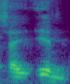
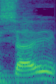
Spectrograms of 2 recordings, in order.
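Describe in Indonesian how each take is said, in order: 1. Kata syai berakhir dengan hamzah dan -in. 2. Kata syai berakhir tanpa hamzah di akhir. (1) "Sebenarnya kan syai'in kan begitu" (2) "bihadfil hamzati dengan membuang huruf hamzahnya"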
